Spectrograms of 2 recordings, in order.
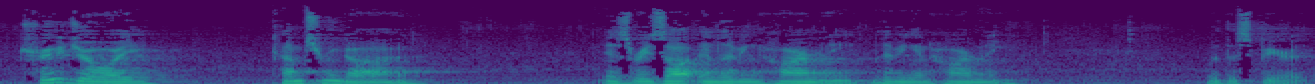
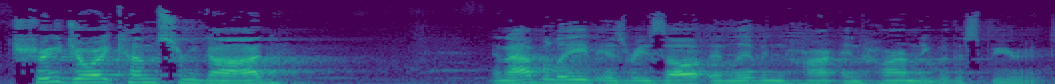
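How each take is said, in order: First: A hushed, lower echo of the earlier line; soft, low repeat. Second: Said in the usual way. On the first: Shown as a demonstration. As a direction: say it again lower and softer, letting it sink in. Repeats the same point more softly.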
